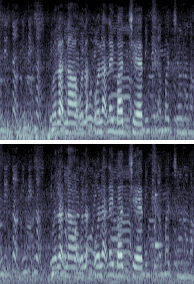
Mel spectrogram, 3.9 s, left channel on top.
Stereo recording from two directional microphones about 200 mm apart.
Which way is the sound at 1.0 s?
30° left (ahead or behind).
